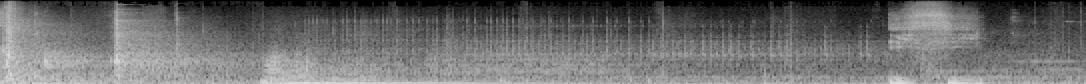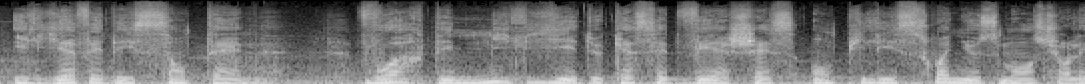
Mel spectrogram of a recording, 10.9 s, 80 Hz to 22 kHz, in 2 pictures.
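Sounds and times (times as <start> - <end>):
door latch click: 0.0 - 1.4
door creaking open: 0.0 - 7.3
speech: 1.3 - 2.0, 4.5 - 10.8.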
